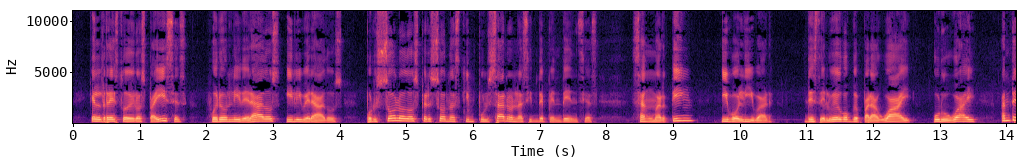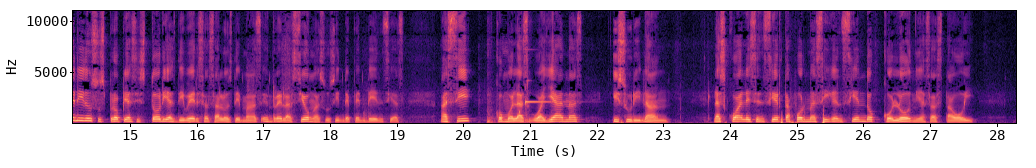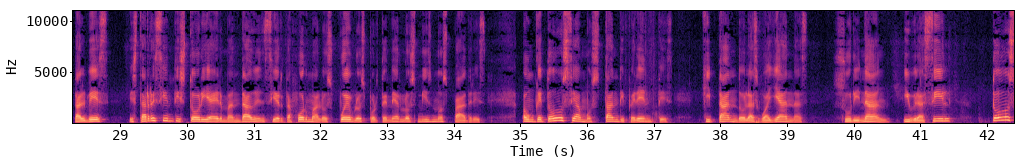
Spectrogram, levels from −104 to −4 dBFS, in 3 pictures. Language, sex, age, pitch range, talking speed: Spanish, female, 40-59, 145-190 Hz, 120 wpm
